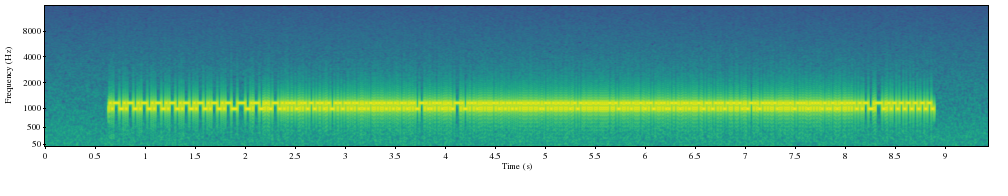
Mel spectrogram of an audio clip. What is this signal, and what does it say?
NAVTEX (SITOR-B), 100 baud, 170 Hz shift, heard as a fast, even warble, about 1070 Hz centre. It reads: ZCZC IL88 FIRING EXERCISE 19 2000 UTC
